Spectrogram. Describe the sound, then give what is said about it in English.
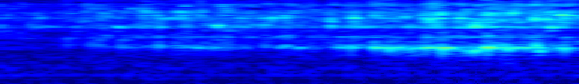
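A cup of water is poured into a pot holding a cup of granulated sugar to make simple syrup, a steady stream that swells a little louder as it goes, with a faint splashy trickle throughout and no one talking. “And then we have our water. Equal parts water and sugar.”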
